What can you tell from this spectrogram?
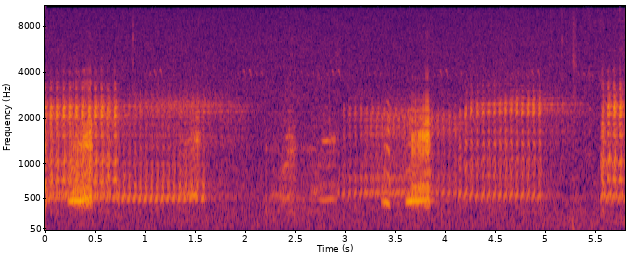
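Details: Canyon tree frogs at Many Pools Trail in Zion National Park, Utah, heard at moderate distance: pulsed, buzzy bleats from several individuals overlapping, with brief louder notes and quieter stretches between.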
